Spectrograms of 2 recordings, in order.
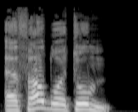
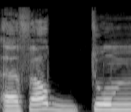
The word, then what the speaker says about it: أفضتم: أيضا بعض القراء يقلقل الضاد فيقول أفضتم أفضتم، وهذا أيضا خطأ. وبعض الناس يسكت بين الضاد والتاء بحجة إظهار الضاد فيقول أفضتم، كل هذه أخطاء شائعة في التلاوة، والصواب إسكان الضاد ونطق التاء بعدها مباشرة بدون فصل أو سكت أو قلقلة أو إدغام أو غير ذلك من الأخطاء الشائعة.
